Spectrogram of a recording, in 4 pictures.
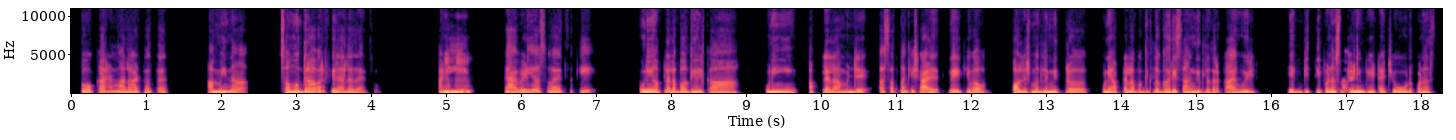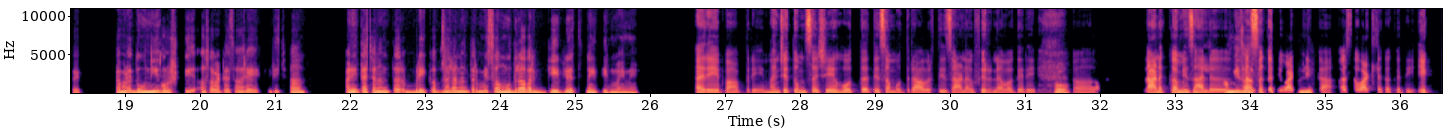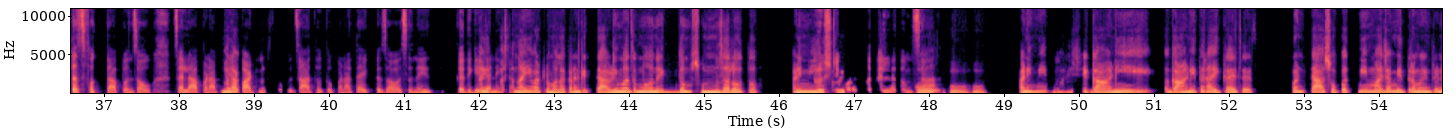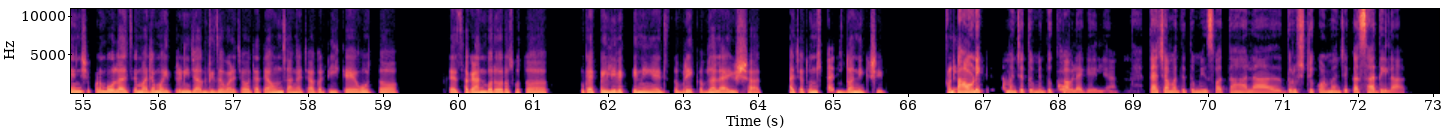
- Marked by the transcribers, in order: tapping; other background noise; in English: "ब्रेकअप"
- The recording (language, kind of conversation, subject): Marathi, podcast, ब्रेकअपनंतर संगीत ऐकण्याच्या तुमच्या सवयींमध्ये किती आणि कसा बदल झाला?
